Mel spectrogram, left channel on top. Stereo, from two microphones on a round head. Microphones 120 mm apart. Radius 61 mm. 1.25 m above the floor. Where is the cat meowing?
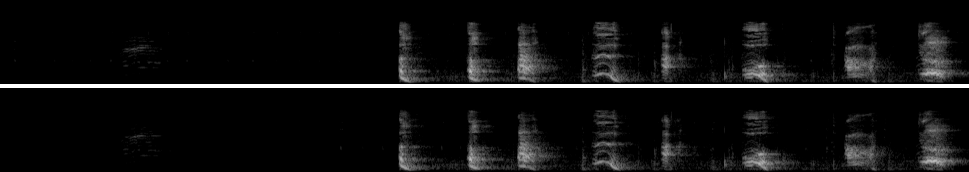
50° left (ahead or behind), 1.7 m.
